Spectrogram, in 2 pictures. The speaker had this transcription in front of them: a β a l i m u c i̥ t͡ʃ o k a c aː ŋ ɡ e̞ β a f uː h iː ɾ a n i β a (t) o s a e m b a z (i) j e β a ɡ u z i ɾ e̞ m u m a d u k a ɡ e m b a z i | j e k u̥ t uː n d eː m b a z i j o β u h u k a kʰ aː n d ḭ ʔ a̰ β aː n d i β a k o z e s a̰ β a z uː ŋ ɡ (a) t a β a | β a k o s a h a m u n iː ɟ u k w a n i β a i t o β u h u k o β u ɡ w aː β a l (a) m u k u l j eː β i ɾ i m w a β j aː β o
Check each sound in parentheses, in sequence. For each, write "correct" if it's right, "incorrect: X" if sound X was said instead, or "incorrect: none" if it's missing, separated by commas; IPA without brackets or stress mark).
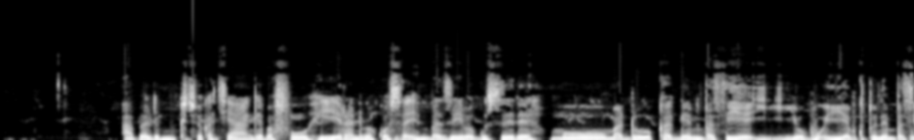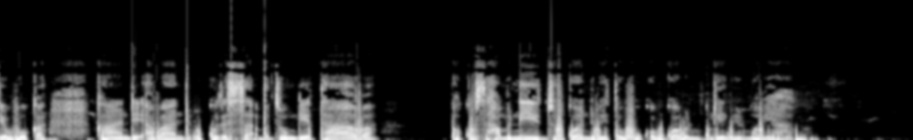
incorrect: k, correct, incorrect: e, incorrect: i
